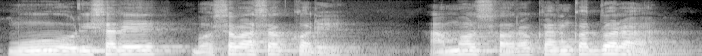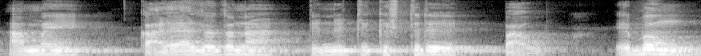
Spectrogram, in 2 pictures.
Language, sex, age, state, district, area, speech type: Odia, male, 60+, Odisha, Dhenkanal, rural, spontaneous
